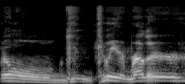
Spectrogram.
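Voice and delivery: high, called-out pro wrestler style voice. Asked by another speaker for an impersonation: Hulk Hogan impersonation. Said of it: "you do a good Hulk Hogan impersonation?".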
